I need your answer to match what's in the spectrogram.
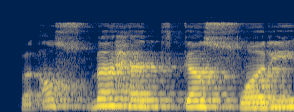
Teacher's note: صوت ساکن پہ حمس ہوگا، سانس جاری رہے گی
